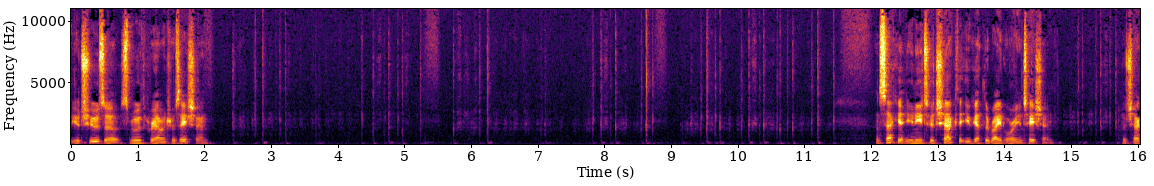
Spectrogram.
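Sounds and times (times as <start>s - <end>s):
stylus clicking and scratching: 2.4s - 11.6s, 12.8s - 16.0s.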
